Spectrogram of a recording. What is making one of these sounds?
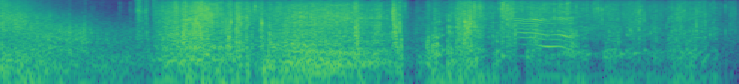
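A tiger snarls and roars up close.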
